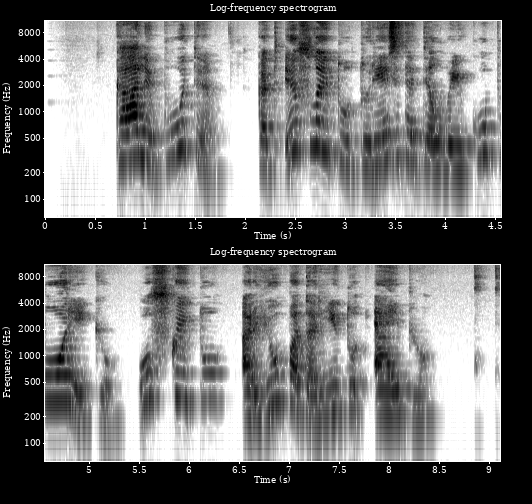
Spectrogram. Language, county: Lithuanian, Tauragė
